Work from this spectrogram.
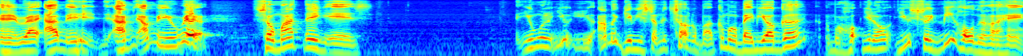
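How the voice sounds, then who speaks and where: Here a man talks in a fairly high voice. His pace is fairly quick. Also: lively intonation. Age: 60s. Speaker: photographer. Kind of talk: casual chat. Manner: animated.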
